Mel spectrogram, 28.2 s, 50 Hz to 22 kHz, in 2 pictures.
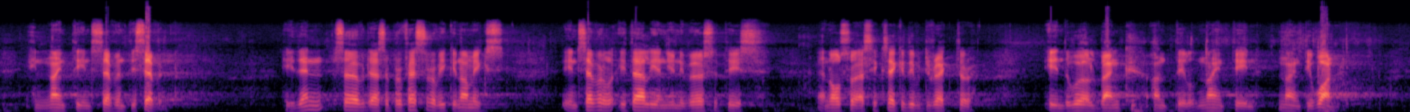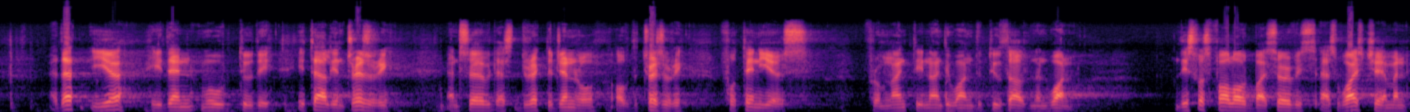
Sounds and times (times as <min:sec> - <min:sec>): Narration, monologue: 0:00.0 - 0:28.2
Male speech, man speaking: 0:00.3 - 0:01.9, 0:02.8 - 0:09.8, 0:10.5 - 0:13.6, 0:14.6 - 0:25.0, 0:25.9 - 0:28.2.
